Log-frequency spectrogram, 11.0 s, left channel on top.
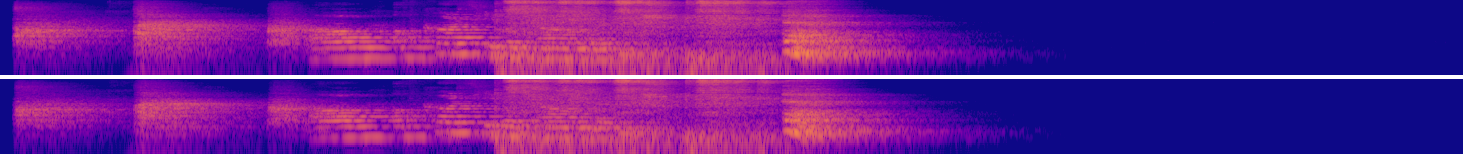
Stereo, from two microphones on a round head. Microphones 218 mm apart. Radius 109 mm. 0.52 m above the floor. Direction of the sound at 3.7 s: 10° right (ahead or behind).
